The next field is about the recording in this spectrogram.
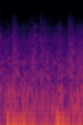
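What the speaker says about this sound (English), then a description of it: "And it just started pouring." Heavy pouring rain makes a steady, dense wash of noise that holds at an even level throughout, with no pauses or voices.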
